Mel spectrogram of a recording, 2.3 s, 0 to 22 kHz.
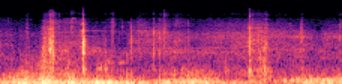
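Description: Clicks and clunks of a Yamaha FJR1300 ES factory hard saddlebag's latch lever being pulled up and its lid coming open: a few sharp clicks in the first second and one more near the end.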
